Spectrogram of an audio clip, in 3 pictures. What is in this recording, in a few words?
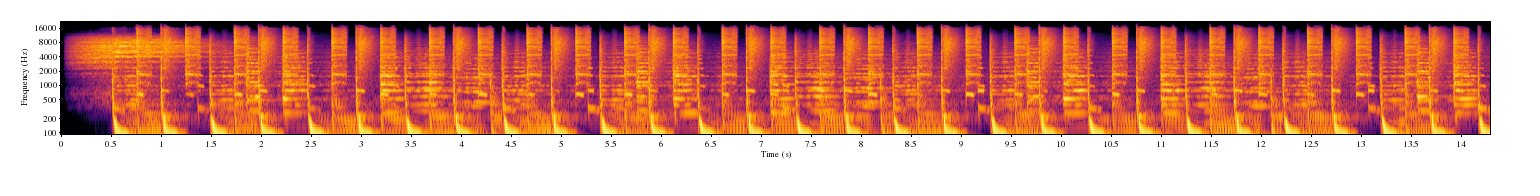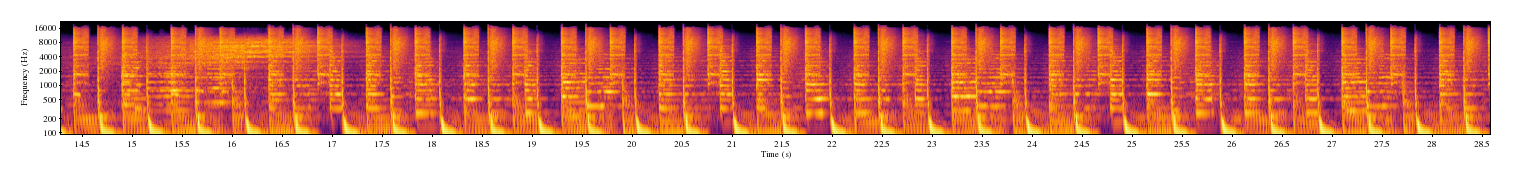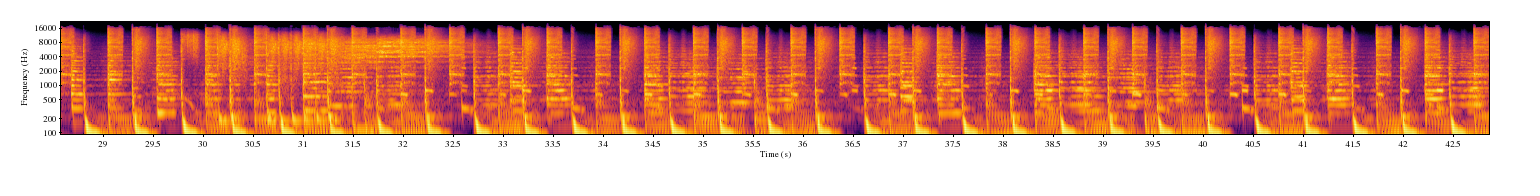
synth pop background music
